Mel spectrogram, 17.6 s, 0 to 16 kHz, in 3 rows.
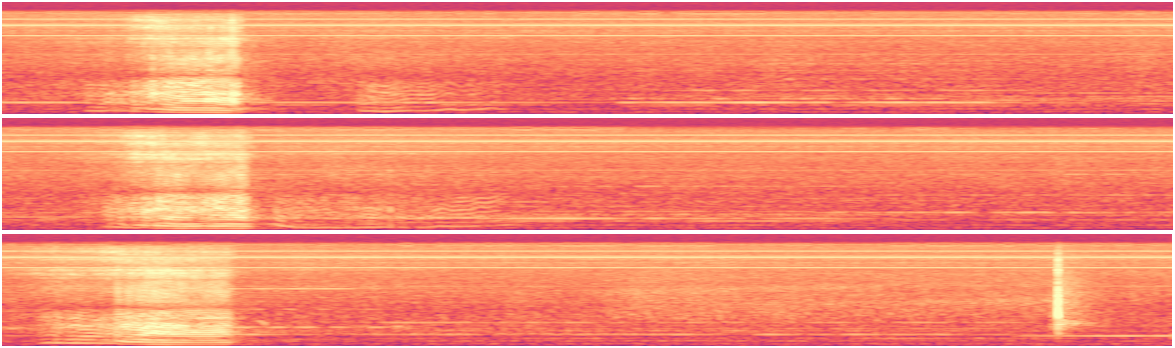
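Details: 10-week-old Boxer puppy asleep: soft snorting snores every five to six seconds, about 10 breaths a minute, quiet breathing between, faint steady hum; low-volume recording; snoring.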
